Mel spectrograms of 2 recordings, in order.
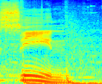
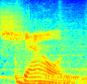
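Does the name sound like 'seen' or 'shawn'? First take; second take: seen; shawn. First: The name is said with an 'ee' vowel. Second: The name is said with an 'aw' vowel. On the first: The speaker calls it wrong. "it's not seen" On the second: The speaker calls it right. "It's Shaun"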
